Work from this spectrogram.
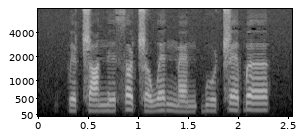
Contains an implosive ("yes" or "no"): yes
